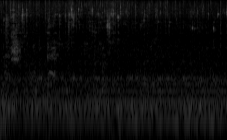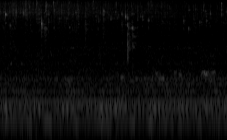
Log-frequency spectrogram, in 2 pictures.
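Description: Paratha sizzling in oil on a hot tawa, a steady high hiss full of small crackles with a few sharper pops. A steady low hum runs underneath.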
